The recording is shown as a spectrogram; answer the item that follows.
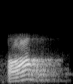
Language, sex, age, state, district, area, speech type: Malayalam, male, 60+, Kerala, Kottayam, rural, conversation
